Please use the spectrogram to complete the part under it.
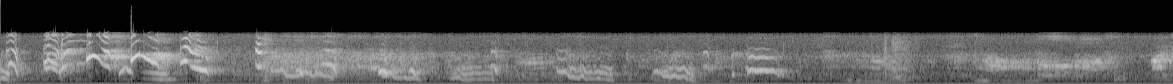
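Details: Playing Standard Poodle puppies learning to bark: loud squealing yips at first, then a tangle of softer whines, whimpers and small growls fading toward the end.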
